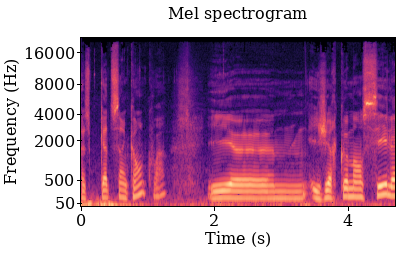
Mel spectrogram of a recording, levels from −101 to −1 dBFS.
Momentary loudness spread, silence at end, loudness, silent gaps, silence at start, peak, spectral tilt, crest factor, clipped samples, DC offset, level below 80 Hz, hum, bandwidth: 16 LU; 0 s; -18 LUFS; none; 0 s; -4 dBFS; -5 dB/octave; 14 dB; under 0.1%; under 0.1%; -34 dBFS; none; 19.5 kHz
